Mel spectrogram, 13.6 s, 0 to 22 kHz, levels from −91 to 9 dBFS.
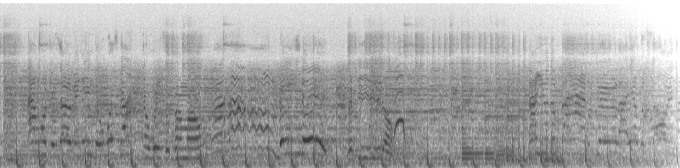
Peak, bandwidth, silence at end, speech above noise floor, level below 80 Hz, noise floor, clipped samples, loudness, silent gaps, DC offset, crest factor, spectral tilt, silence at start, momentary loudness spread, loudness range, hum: -6 dBFS; over 20 kHz; 0.2 s; 22 dB; -40 dBFS; -43 dBFS; under 0.1%; -22 LUFS; none; under 0.1%; 18 dB; -4 dB/octave; 0 s; 11 LU; 6 LU; none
